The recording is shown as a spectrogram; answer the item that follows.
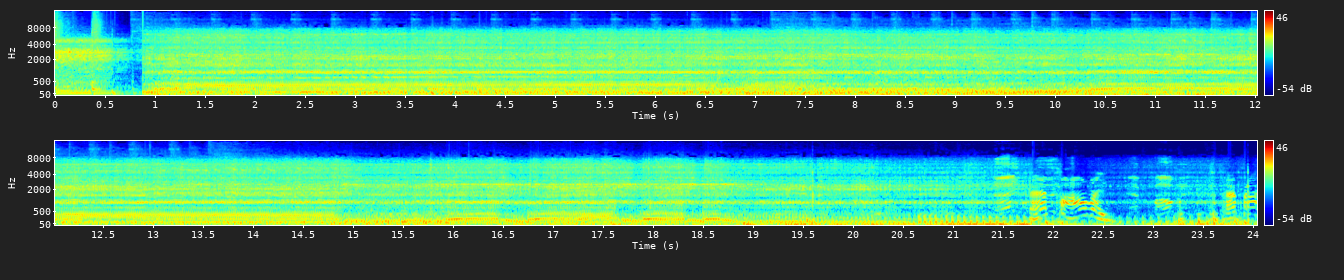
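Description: CFMoto ATV engine running under throttle on a dirt trail, heard from the rider's seat, its pitch rising and falling several times as the rider speeds up and eases off.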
